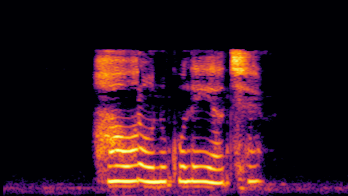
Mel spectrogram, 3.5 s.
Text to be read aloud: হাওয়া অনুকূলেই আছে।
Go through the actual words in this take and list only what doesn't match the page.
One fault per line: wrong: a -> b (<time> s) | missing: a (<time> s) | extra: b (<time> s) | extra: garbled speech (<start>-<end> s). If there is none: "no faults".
no faults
